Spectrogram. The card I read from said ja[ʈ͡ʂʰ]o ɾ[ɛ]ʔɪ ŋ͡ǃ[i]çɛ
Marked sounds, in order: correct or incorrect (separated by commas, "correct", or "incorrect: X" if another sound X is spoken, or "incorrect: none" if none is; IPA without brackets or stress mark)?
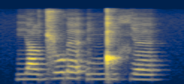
incorrect: ɖ͡ʐ, correct, incorrect: ɪ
